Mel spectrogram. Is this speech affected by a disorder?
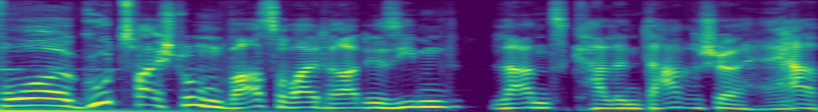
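No.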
